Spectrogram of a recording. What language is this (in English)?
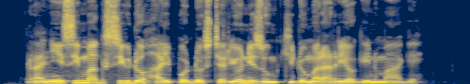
Luo (Kenya and Tanzania)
